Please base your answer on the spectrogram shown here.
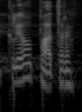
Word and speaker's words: Cleopatra: a história da humanidade ela assim não não é Cleópatra é Cleópatra então de fato o nome da mulher é cleopatra mas nós chamamos de Cleópatra Parece que fica mais glamoroso né Cleópatra ninguém vai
